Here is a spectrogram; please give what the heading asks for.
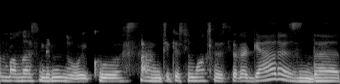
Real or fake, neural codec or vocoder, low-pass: fake; codec, 16 kHz, 2 kbps, X-Codec, HuBERT features, trained on general audio; 7.2 kHz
